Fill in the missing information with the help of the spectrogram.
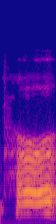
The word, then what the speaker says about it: Purr: Yeah, I think a lot of people pronounce it as, like, Juniper, or, like, yeah, I think a lot of people say Juniper, but it's really just June and Purr, or most people refer to me as June.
